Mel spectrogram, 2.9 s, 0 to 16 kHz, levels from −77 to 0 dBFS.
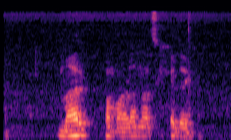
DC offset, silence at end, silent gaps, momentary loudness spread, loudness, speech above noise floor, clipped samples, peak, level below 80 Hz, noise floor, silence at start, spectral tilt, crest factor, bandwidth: under 0.1%; 0.4 s; none; 11 LU; -24 LUFS; 27 dB; under 0.1%; -4 dBFS; -58 dBFS; -50 dBFS; 0.05 s; -6.5 dB/octave; 22 dB; 11.5 kHz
